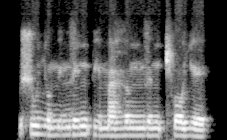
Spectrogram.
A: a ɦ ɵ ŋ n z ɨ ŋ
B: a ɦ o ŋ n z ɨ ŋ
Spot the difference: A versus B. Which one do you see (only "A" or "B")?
A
